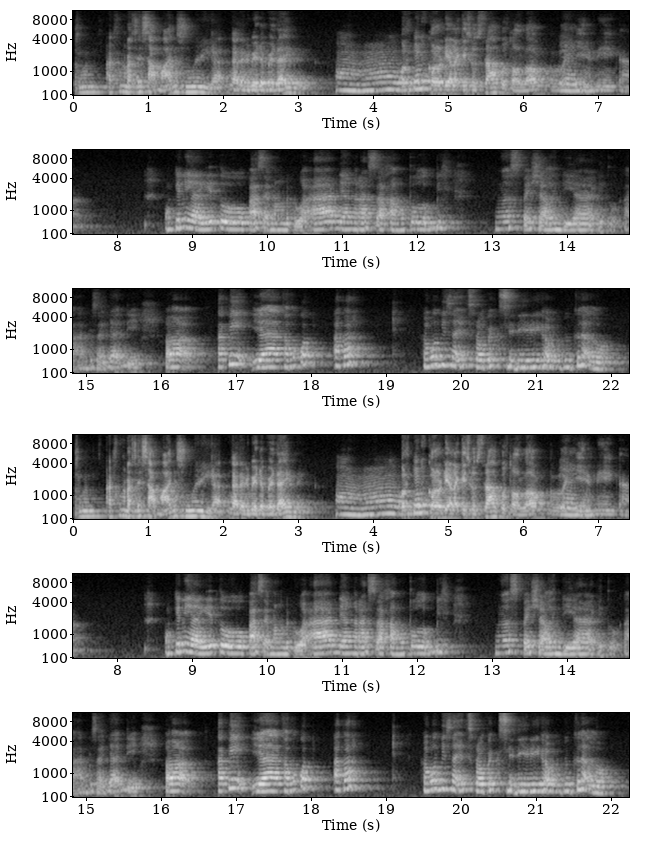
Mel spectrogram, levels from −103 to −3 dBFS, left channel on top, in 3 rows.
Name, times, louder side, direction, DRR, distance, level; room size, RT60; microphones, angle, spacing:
voice 1, 0.0-3.1 4.4-7.5, right 2 dB, 50° right, 6 dB, 1.0 m, -30 dB
voice 2, 3.5-4.7 6.5-7.0 8.4-12.4 13.0-16.4 16.7-18.6 19.5-21.9, right 3 dB, 25° right, 2 dB, 0.7 m, -29 dB
15.0 x 5.8 x 2.9 m, 0.81 s
head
